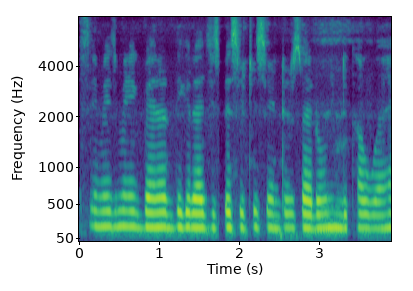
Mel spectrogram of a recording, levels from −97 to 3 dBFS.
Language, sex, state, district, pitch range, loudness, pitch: Hindi, female, Punjab, Fazilka, 185-195 Hz, -16 LUFS, 190 Hz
